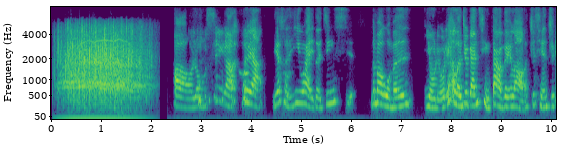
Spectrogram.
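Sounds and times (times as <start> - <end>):
applause: 0.0 - 2.2
speech: 2.5 - 10.0.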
